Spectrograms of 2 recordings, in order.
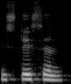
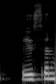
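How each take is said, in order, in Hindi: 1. शब्द पूरा बोला गया है, हर ध्वनि साफ़ है। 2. शब्द छोटा करके बोला गया है, ध्वनियाँ बदल दी गई हैं।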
